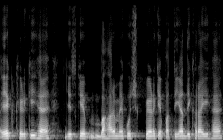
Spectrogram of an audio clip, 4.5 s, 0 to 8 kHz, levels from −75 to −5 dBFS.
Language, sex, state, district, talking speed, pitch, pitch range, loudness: Hindi, male, Jharkhand, Garhwa, 175 wpm, 125 Hz, 120-130 Hz, -19 LUFS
